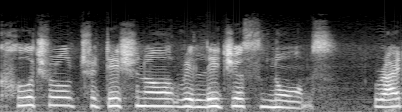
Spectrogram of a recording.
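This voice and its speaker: The woman's voice sits at a high pitch. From Britain. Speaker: professor. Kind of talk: lecture. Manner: halting, many fillers.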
